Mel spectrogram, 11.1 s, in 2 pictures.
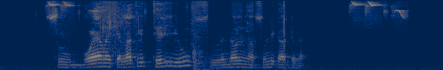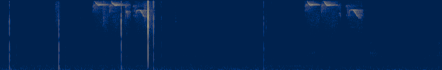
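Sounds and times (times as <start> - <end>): faint low hum: 0.0 - 11.0
bird calling: 0.5 - 1.6, 4.4 - 5.2, 6.6 - 7.5, 9.4 - 10.2
sharp clicks: 5.6 - 7.6.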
